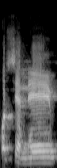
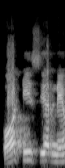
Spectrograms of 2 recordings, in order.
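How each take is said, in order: First: "Is" is contracted onto "what". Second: "Is" is said as a separate word. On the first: The speaker calls it right. "എന്ന് വെച്ചാൽ പറയുന്നത് അതിൻ്റെതായ ഒഴുക്കോട് സംസാരിക്കാം" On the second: The speaker calls it wrong. "വാട്ട് ഈസ് your name എന്ന് പറയുന്നതിന് പകരം"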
